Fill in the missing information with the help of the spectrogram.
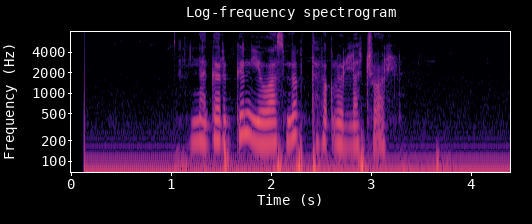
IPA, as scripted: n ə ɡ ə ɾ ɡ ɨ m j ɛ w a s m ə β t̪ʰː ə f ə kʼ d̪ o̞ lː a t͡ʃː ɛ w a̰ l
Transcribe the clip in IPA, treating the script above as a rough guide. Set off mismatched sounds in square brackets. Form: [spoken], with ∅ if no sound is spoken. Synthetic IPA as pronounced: n ə ɡ ə ɾ ɡ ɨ [n] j ɛ w a s m ə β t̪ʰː ə f ə kʼ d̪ o̞ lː a t͡ʃː ɛ w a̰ l

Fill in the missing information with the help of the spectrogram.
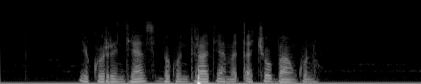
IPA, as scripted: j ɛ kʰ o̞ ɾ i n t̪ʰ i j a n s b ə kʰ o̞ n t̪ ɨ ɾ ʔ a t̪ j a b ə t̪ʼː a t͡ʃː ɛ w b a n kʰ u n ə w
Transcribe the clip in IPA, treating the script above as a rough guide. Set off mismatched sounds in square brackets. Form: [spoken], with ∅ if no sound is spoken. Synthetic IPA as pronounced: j ɛ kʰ o̞ ɾ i n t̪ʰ i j a n s b ə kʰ o̞ n t̪ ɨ ɾ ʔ a t̪ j a [m] ə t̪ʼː a t͡ʃː ɛ w b a [ŋ] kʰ u n ə w

